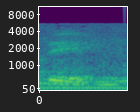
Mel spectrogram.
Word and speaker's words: Baydon: But we know Baden because we used to go there, and it's, you go up to Baden, it's spelled B-A-Y-D-O-N actually, but you go up a hill, and then you get a magnificent view looking down.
